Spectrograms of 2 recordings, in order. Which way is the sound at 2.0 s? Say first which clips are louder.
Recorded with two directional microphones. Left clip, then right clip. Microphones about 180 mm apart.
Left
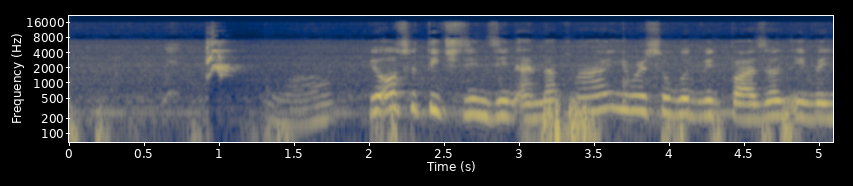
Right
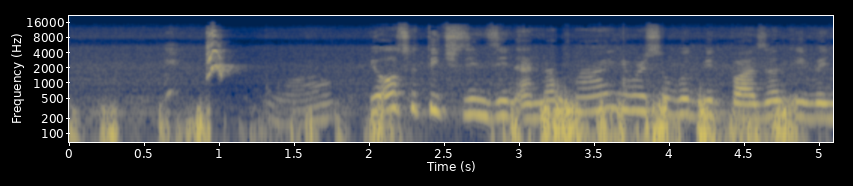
Left 2 dB; 15° right (ahead or behind).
